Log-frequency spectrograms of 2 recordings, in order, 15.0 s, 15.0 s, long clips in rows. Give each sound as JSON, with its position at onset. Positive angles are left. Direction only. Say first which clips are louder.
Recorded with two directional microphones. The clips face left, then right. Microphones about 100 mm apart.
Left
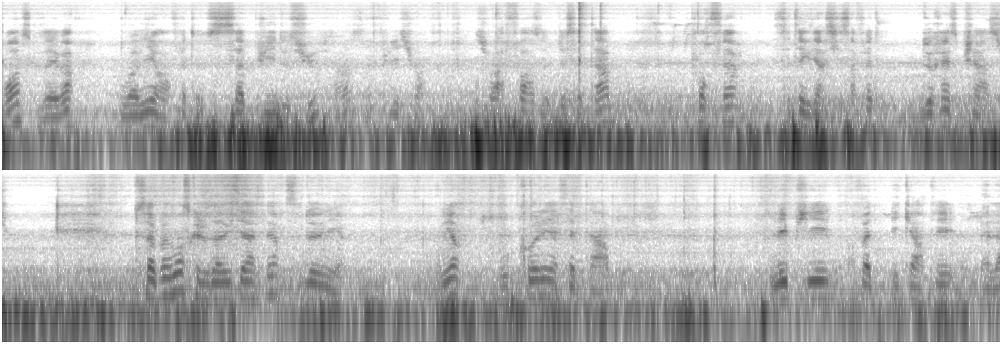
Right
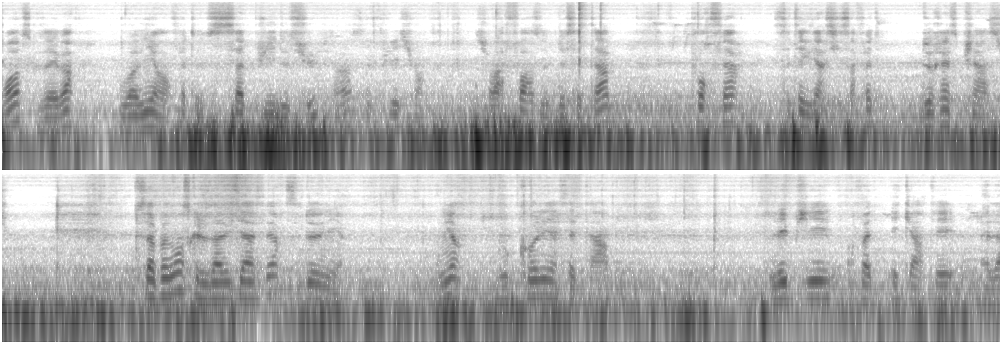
{"t": 0.0, "sound": "speech", "louder": "right 4 dB", "side_deg": -45}
{"t": 3.6, "sound": "speech", "louder": "right 2 dB", "side_deg": -40}
{"t": 11.4, "sound": "speech", "louder": "even", "side_deg": -35}
{"t": 13.3, "sound": "speech", "louder": "even", "side_deg": -30}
